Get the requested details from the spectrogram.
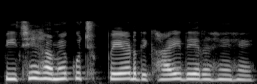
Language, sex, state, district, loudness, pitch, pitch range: Hindi, female, Madhya Pradesh, Bhopal, -14 LUFS, 245 Hz, 230-260 Hz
